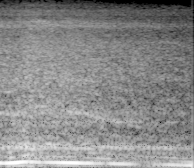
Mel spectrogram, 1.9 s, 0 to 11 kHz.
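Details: Mini Cooper S salvage rebuild, turbo petrol engine with a new auxiliary belt and a second-hand turbo water pump, revved: smooth swell and fall, no misfire or knock; sounds healthy despite a P0036 downstream oxygen-sensor heater code and earlier popping.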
